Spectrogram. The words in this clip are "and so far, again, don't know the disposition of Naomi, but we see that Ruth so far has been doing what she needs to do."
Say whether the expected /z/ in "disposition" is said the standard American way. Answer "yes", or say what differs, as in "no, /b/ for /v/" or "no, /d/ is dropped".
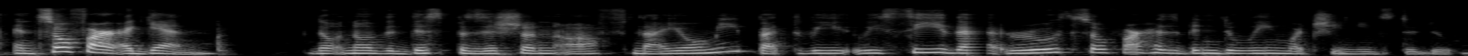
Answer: yes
